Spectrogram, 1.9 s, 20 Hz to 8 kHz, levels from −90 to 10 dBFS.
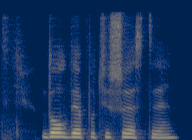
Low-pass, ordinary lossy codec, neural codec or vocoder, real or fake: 7.2 kHz; MP3, 64 kbps; codec, 16 kHz, 0.7 kbps, FocalCodec; fake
